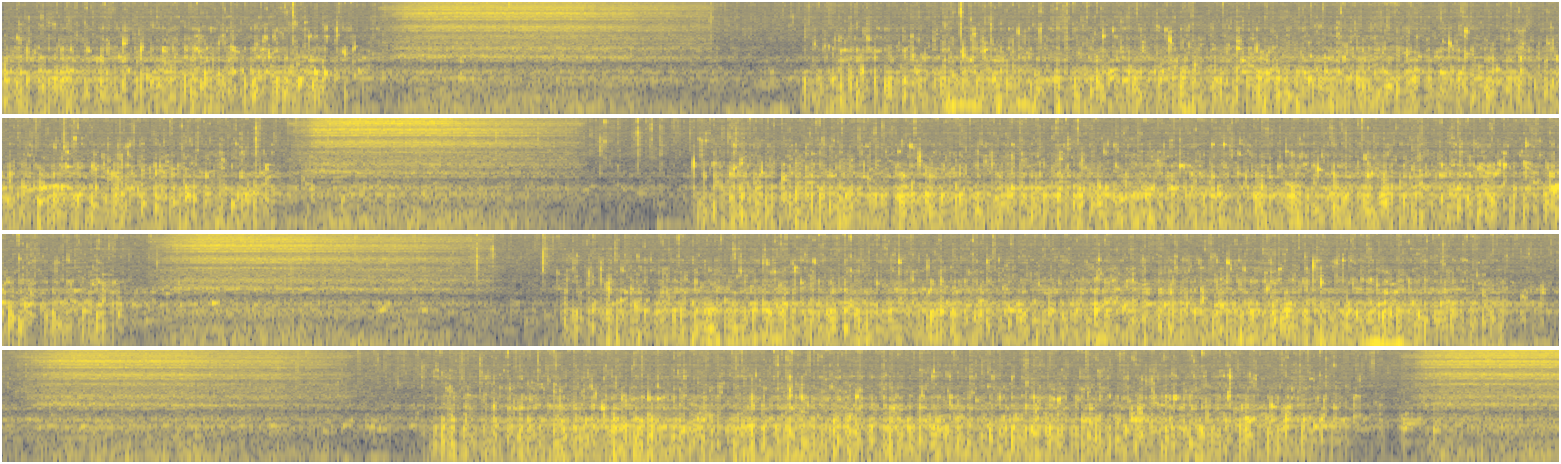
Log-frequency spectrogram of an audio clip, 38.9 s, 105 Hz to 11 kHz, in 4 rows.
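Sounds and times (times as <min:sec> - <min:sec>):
bubbling underwater exhalations: 0:00.0 - 0:02.7, 0:04.9 - 0:12.1, 0:14.0 - 0:21.0, 0:22.8 - 0:30.4, 0:31.5 - 0:38.9
hissing regulator inhalation: 0:02.4 - 0:04.6, 0:11.5 - 0:13.5, 0:20.4 - 0:22.7, 0:29.2 - 0:31.6, 0:38.0 - 0:38.9.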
